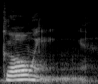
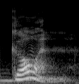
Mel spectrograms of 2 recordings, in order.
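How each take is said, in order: First: The ending is a full 'ing' sound. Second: The ending is a shortened 'in' sound.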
